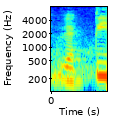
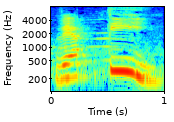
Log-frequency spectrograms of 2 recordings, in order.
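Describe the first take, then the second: First: Said in the usual way. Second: व्यक्ति with a loud, long final "ee"; mispronounced vowel. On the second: Shown as a demonstration. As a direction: stretch व्यक्ति to "vyak-TEE". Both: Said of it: "व्यक्ति होता है".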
